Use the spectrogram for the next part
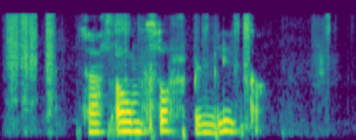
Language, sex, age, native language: Icelandic, female, 8, Icelandic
